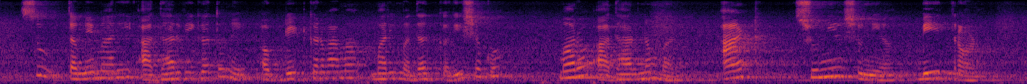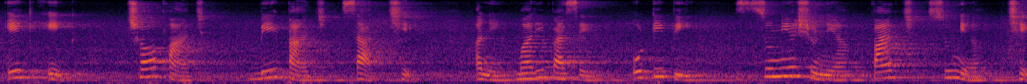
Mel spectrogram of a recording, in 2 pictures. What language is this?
Gujarati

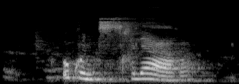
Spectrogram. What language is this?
Kabyle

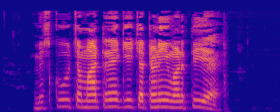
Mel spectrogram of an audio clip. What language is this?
Sansi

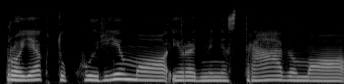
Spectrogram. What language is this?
Lithuanian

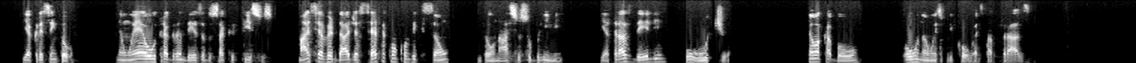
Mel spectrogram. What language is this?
Portuguese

